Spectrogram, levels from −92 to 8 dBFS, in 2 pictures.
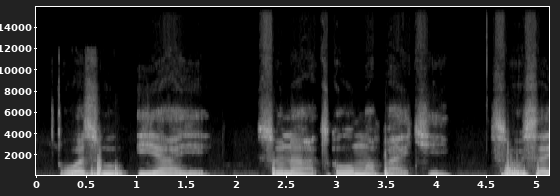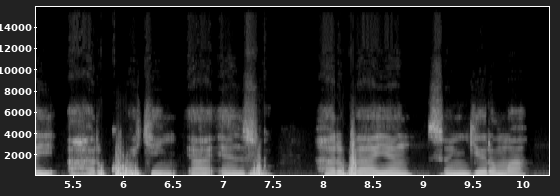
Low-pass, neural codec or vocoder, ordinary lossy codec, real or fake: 14.4 kHz; none; Opus, 32 kbps; real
